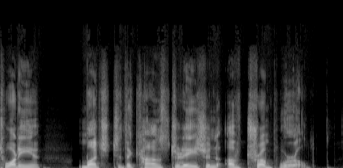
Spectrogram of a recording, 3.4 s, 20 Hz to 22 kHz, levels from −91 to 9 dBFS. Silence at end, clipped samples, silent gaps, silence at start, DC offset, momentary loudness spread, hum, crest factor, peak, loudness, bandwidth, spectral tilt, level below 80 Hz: 0.35 s; under 0.1%; none; 0 s; under 0.1%; 7 LU; none; 20 dB; -6 dBFS; -25 LUFS; 15.5 kHz; -5 dB/octave; -58 dBFS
